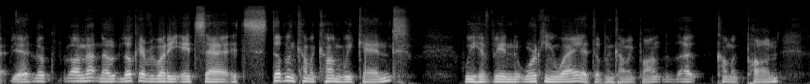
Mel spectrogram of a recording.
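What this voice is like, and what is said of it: Hoarse, fading voice. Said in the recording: “That's why I'm somewhat losing my voice.”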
